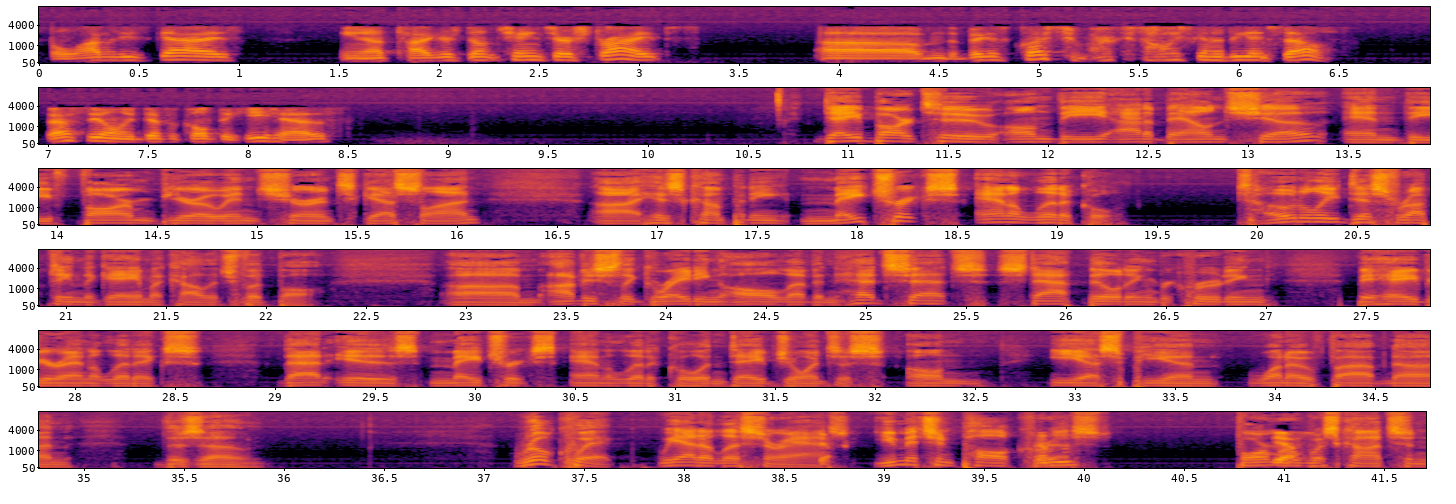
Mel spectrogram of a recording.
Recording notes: joins the show live on the Farm Bureau guest line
